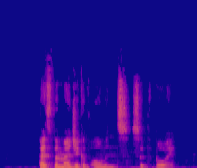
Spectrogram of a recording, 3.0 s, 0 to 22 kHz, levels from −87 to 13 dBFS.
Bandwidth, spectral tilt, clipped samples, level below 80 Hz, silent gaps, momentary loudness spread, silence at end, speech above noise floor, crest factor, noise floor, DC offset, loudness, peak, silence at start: 15 kHz; -4 dB/octave; under 0.1%; -68 dBFS; none; 10 LU; 0.35 s; 44 dB; 22 dB; -77 dBFS; under 0.1%; -33 LUFS; -12 dBFS; 0.6 s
